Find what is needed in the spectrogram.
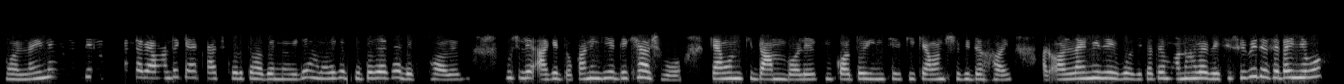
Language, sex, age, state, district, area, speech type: Bengali, female, 30-45, West Bengal, Purba Medinipur, rural, conversation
